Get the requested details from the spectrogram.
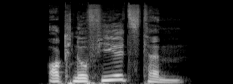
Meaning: strong dative masculine/neuter singular superlative degree of oknophil
- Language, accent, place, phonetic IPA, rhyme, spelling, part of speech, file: German, Germany, Berlin, [ɔknoˈfiːlstəm], -iːlstəm, oknophilstem, adjective, De-oknophilstem.ogg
